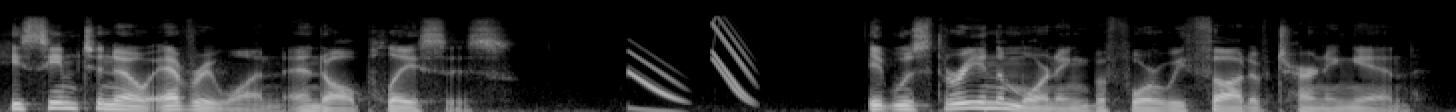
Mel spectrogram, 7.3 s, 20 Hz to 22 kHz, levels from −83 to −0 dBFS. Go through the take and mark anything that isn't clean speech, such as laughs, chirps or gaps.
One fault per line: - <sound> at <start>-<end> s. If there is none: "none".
- chirp at 3.1-3.8 s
